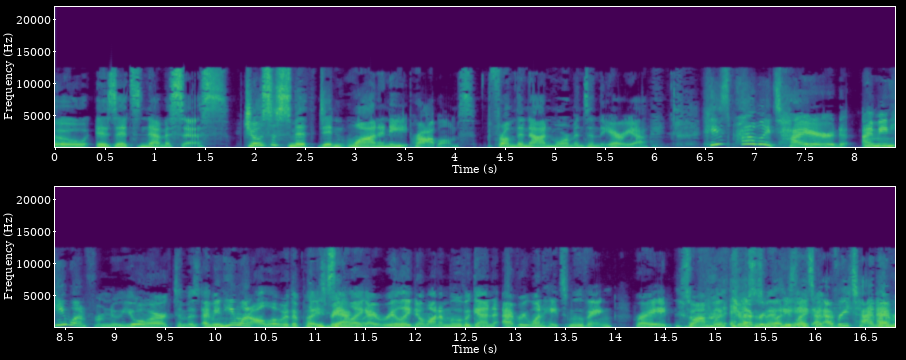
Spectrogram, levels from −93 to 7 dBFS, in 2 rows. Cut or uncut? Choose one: uncut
